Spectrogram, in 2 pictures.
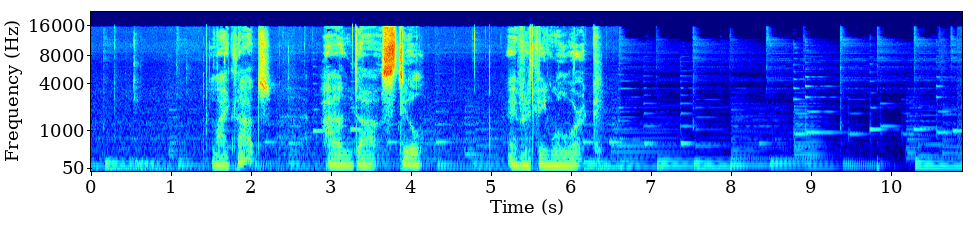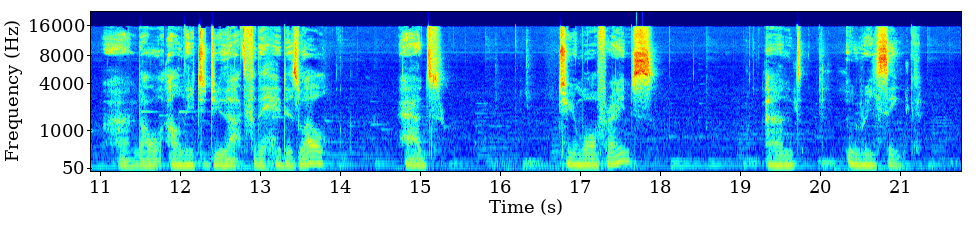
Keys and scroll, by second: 15.9 z, 16.3 z, 20.0 /.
